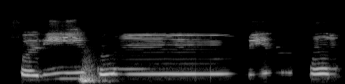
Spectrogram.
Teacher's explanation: تنوین کے بعد میم آ رہا ہے تو یہاں پر ہم ادغام کریں گے اور ادغام غنہ ہوگا. ہم یہاں پہ لمبا کریں گے.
